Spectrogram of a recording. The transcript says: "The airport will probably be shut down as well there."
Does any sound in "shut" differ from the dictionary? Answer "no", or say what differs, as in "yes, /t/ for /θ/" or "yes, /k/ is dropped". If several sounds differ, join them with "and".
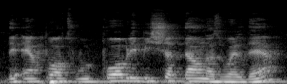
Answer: no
